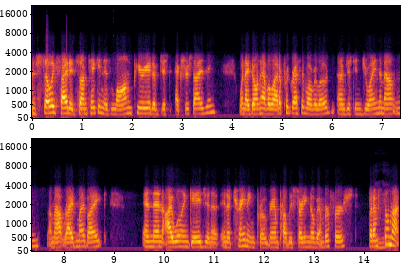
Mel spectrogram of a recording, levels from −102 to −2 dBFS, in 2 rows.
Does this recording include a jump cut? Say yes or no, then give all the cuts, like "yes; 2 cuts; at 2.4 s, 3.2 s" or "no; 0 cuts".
no; 0 cuts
